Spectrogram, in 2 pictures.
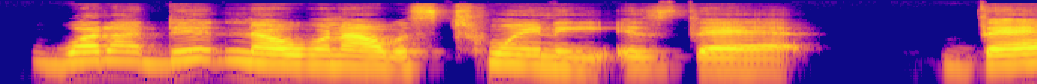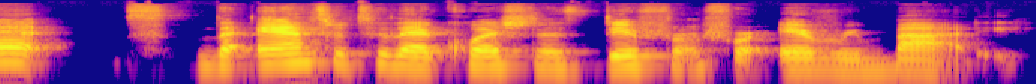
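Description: In a Mississippi accent, a woman speaks at a moderate pace and medium pitch, her intonation lively and her loudness swinging widely. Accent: US Southern (Mississippi). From Mississippi, Durant. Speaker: nurse practitioner. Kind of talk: casual chat.

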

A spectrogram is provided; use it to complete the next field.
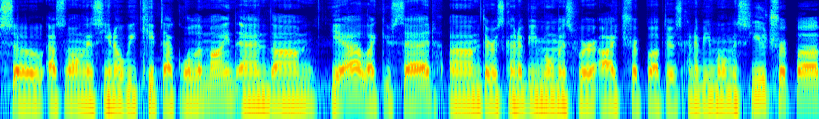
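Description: A man with an ordinary speaking voice and medium pitch talks at a moderate pace with fairly even intonation and hardly any pauses. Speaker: psychiatry clinician and podcast co-host. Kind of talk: casual conversational podcast chat.

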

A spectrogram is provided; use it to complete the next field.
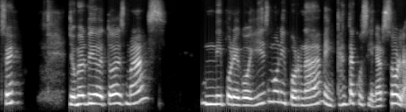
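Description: At a moderate pace, a woman talks in a high pitch. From Colombia, Valle del Cauca. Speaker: chef and cookbook author. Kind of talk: interview. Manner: halting, with many repetitions.

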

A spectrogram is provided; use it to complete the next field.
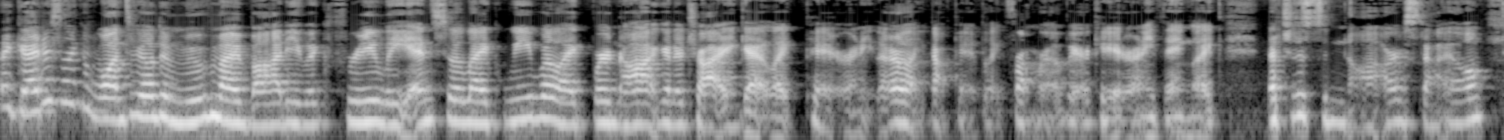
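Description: A woman talks in a normal speaking voice at a medium pitch and a fairly quick pace, with hardly any pauses. Her intonation is lively and her loudness swings a lot. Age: 18. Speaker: podcast co-host. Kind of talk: casual chat. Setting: video recording from her room.

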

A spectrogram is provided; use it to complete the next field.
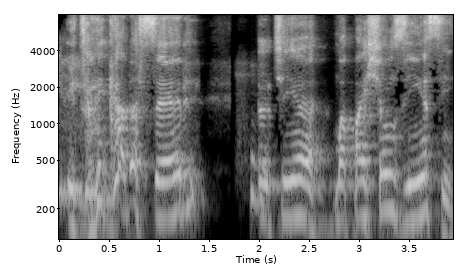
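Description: A man with an unremarkable speaking voice talks at a fairly slow pace, his pitch fairly high and ordinary in its variation. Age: 20s. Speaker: seminarian and missionary. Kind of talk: casual chat.

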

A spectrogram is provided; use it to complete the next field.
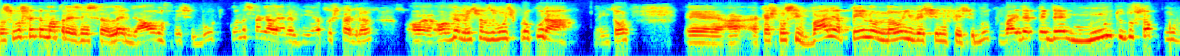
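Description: A man's voice is high, and he talks fairly quickly. His intonation is lively. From Teresina, Piauí, Brazilian Northeast. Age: 20s. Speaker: digital marketing creator for construction. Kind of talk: live stream interview.

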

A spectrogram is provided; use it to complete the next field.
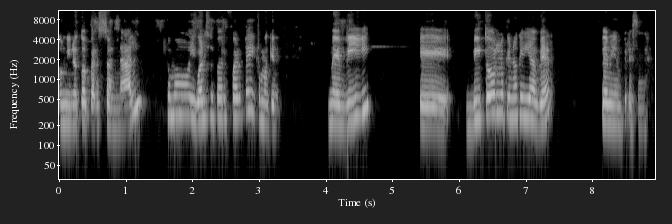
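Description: Speaking at a fairly slow pace, a woman leaves long, frequent pauses. Her voice is fairly high, with ordinary pitch variation. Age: 20s. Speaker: entrepreneur. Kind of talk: casual interview.

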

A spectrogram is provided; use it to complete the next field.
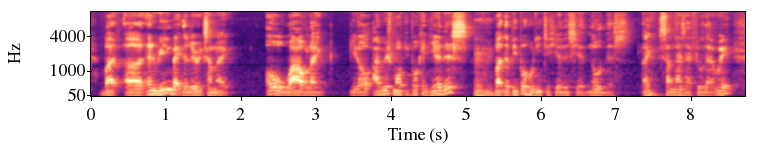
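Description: A man speaks at a very fast pace with a fairly low, somewhat breathy voice and ordinary pitch variation. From Singapore, Clementi. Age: 20s. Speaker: rapper. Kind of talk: interview.

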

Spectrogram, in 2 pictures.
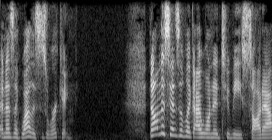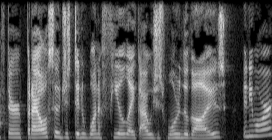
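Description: A woman's fairly high, bright and sharp voice, animated and lively in intonation at a fairly quick pace, in a very clean recording with a silent background. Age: 20s. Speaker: solo podcast host. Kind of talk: personal monologue podcast. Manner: fast.

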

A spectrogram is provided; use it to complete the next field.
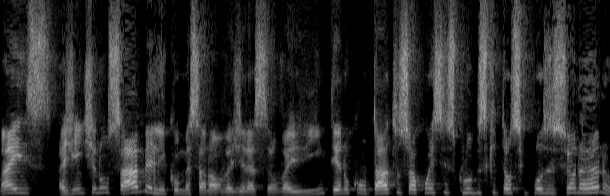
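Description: Barely pausing, a man speaks at a high pitch with ordinary pitch variation. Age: 30s. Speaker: esports team founder. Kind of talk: interview.

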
